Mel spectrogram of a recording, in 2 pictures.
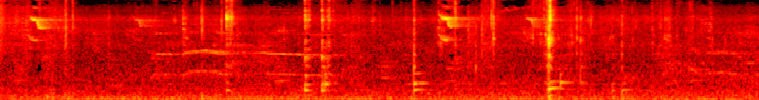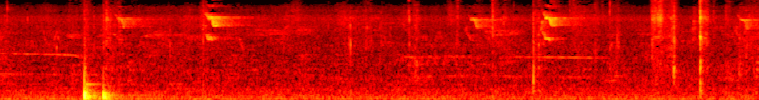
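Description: Birds calling: repeated short, high, falling chirps and a couple of longer held calls that drop in pitch at the end. Scattered light knocks, and one low thud about eight and a half seconds in, the loudest sound.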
